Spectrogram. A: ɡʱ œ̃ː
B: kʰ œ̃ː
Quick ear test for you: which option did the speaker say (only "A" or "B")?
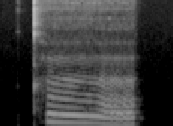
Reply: B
